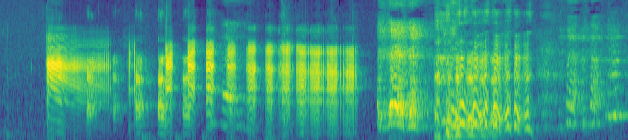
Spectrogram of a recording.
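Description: Toddler laughing: a high, falling squeal about half a second in, then a quick run of giggles, and another burst of laughter around four seconds in.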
